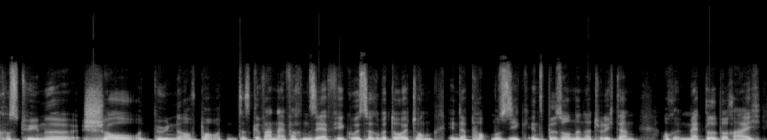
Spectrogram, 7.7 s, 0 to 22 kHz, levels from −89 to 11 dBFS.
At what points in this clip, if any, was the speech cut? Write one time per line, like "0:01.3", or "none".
0:02.4
0:04.4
